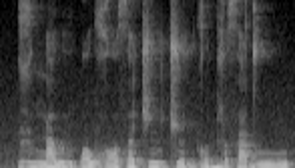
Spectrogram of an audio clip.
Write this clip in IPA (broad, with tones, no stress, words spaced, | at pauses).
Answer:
ɣɨ˦˨ŋa˨wɨ˦˨ɓɔ˦w ɣɔ˨θɐ˦ t͡ʃɨː˦t͡ʃø˦˨dɡʊ˨ bʲɔ˦θa˨duː˦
